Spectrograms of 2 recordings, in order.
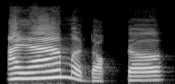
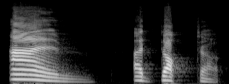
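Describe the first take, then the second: First: I and am are said as two words. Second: I and am merge into one syllable. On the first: "the A is missing" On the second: "You read it as I'm"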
